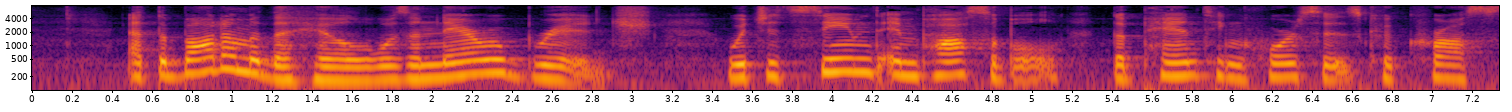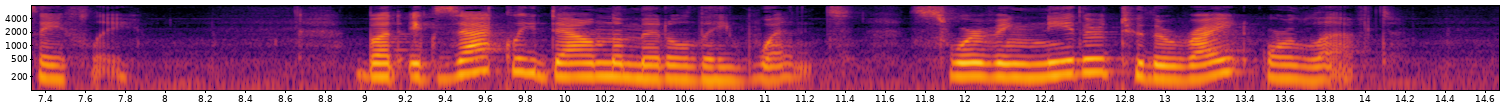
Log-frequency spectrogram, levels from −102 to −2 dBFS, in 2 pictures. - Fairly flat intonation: No, average, 3.5 semitones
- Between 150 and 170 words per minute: No, average, 140 wpm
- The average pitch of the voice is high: Yes, high, 200 Hz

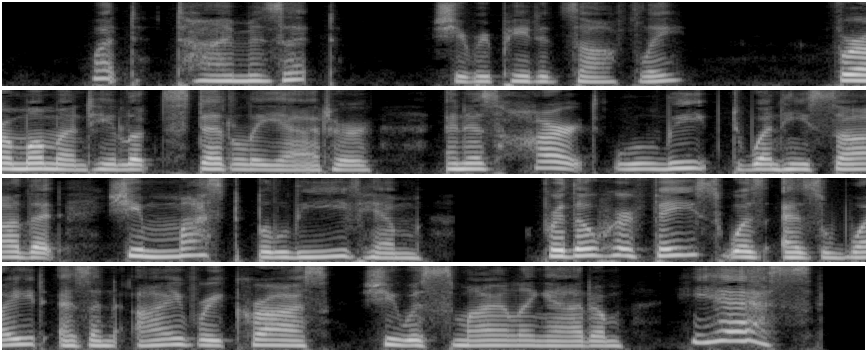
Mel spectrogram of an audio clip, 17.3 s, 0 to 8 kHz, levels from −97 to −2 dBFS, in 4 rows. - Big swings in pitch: No, average, 2.8 semitones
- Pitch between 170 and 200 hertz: Yes, high, 190 Hz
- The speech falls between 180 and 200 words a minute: No, average, 155 wpm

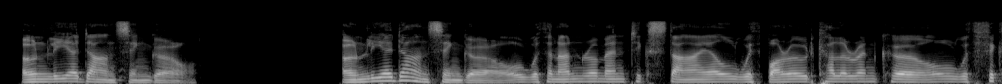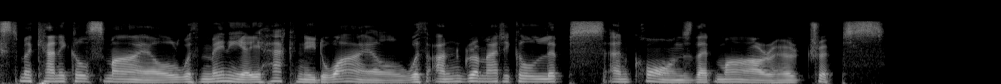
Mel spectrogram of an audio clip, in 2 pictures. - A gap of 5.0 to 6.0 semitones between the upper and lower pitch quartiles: No, average, 3.4 semitones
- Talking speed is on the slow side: Yes, slow, 105 wpm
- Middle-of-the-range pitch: No, low, 120 Hz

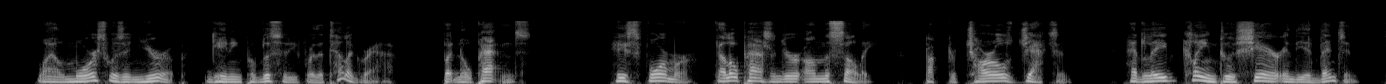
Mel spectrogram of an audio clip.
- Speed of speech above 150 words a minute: No, average, 140 wpm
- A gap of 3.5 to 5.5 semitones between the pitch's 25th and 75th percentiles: Yes, average, 4.4 semitones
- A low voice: Yes, low, 130 Hz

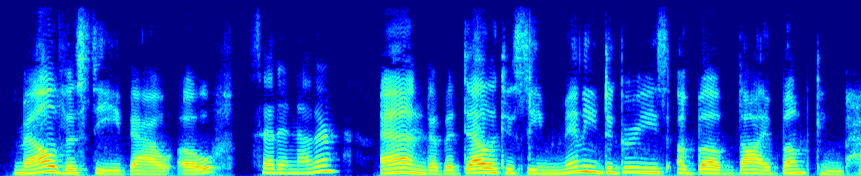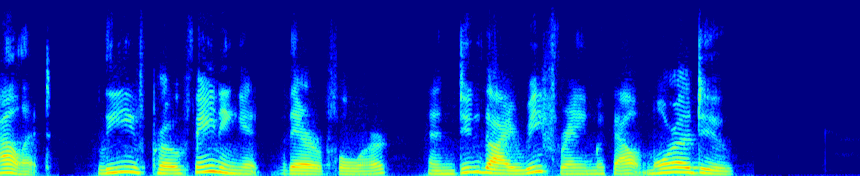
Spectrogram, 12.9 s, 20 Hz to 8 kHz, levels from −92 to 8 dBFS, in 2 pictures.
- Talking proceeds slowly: Yes, slow, 120 wpm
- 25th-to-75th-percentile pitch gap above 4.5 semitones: Yes, average, 5.1 semitones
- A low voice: No, medium, 165 Hz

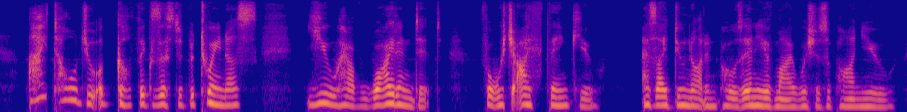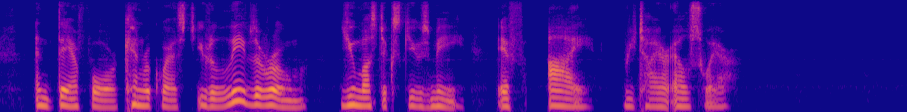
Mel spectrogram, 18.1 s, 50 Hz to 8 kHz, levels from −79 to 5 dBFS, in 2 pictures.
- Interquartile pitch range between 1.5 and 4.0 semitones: Yes, average, 3.4 semitones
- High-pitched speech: No, medium, 165 Hz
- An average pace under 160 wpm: Yes, average, 150 wpm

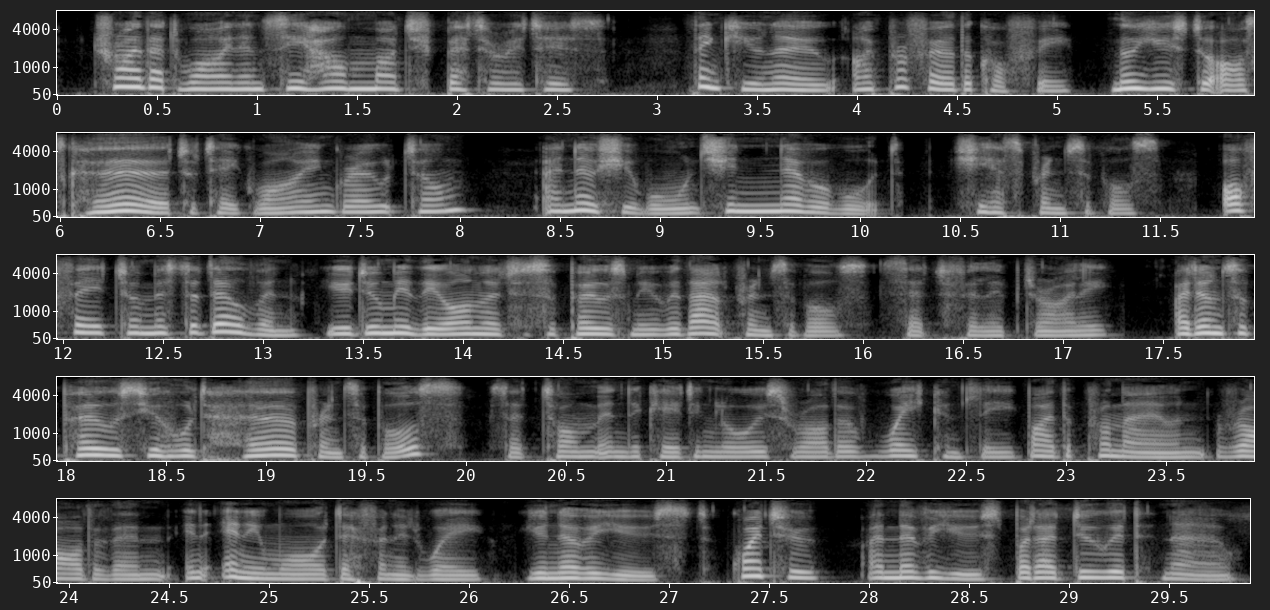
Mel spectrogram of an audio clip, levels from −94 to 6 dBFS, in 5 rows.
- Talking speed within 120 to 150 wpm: No, average, 185 wpm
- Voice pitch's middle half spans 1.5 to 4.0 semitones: No, average, 4.9 semitones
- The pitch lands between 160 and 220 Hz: Yes, high, 190 Hz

